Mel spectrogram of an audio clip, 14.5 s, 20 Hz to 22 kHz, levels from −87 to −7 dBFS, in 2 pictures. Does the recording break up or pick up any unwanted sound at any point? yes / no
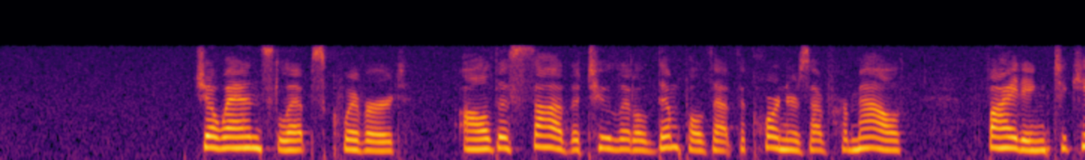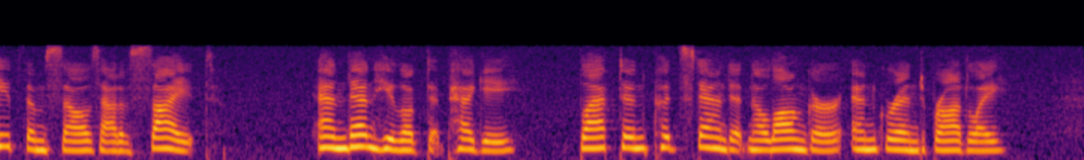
no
